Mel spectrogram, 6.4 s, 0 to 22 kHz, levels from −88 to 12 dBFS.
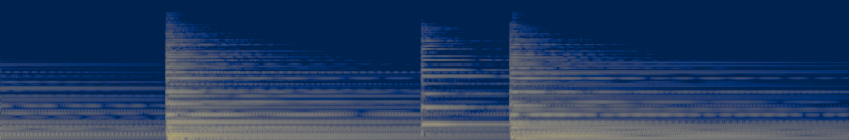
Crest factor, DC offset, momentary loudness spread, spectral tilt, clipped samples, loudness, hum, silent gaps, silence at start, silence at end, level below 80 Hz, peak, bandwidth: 22 dB; under 0.1%; 19 LU; -6.5 dB/octave; under 0.1%; -32 LUFS; none; none; 0 s; 0 s; -40 dBFS; -10 dBFS; 11 kHz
